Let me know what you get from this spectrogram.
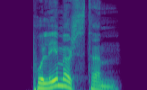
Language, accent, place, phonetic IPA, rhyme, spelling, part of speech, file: German, Germany, Berlin, [poˈleːmɪʃstəm], -eːmɪʃstəm, polemischstem, adjective, De-polemischstem.ogg
- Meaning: strong dative masculine/neuter singular superlative degree of polemisch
